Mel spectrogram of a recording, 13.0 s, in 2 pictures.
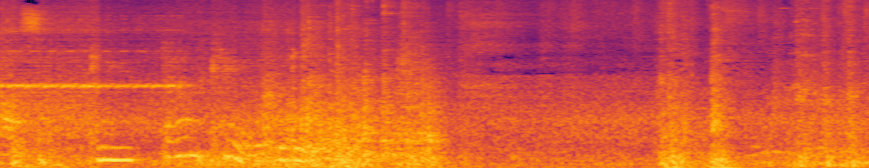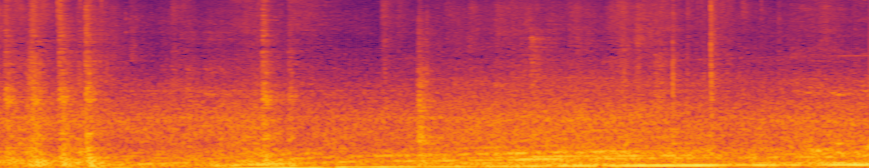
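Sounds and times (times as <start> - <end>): train running noise: 0.0 - 13.0
knocks and clunks: 1.9 - 3.4, 4.9 - 7.5.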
